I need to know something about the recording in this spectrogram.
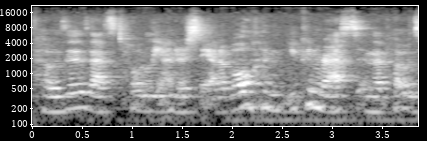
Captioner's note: laughing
